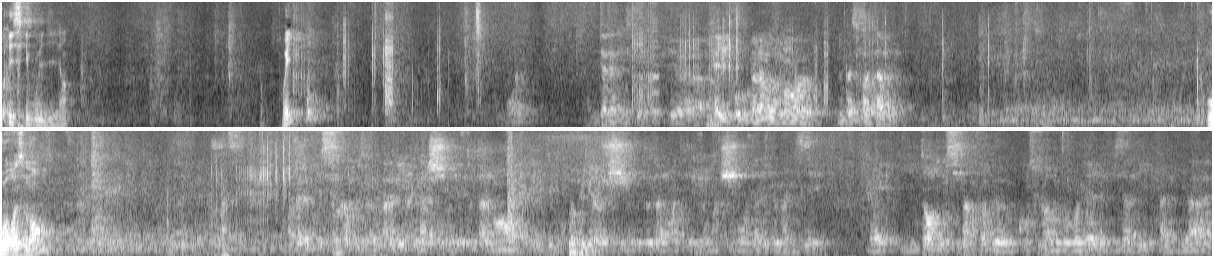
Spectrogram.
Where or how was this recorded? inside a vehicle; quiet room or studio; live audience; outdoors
live audience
